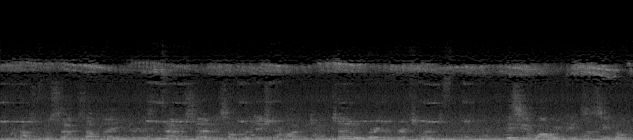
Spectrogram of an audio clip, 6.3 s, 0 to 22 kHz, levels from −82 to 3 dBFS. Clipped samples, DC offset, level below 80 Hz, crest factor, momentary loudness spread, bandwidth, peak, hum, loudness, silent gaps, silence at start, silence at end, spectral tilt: under 0.1%; under 0.1%; -44 dBFS; 14 dB; 3 LU; 16 kHz; -24 dBFS; none; -38 LUFS; none; 0 s; 0 s; -4.5 dB/octave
